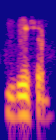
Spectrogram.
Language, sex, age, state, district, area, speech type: Maithili, male, 18-30, Bihar, Darbhanga, urban, conversation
